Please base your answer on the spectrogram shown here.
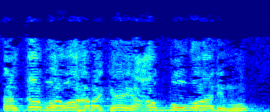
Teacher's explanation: فالضاد لسانية من حافة اللسان، والضاء من رأس اللسان ورؤوس الثنايا العليا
